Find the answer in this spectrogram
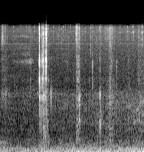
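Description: A few light clicks and knocks of sheet metal as the top panel of a small stackable clothes dryer is lifted off, the loudest about half a second in, over a low steady hum.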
